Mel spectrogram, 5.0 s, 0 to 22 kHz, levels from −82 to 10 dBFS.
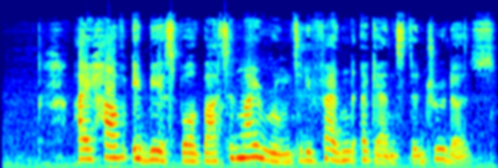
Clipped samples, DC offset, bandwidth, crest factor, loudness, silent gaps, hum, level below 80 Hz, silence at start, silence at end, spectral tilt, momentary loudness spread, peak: under 0.1%; under 0.1%; 16 kHz; 12 dB; -12 LUFS; none; 60 Hz at -40 dBFS; -44 dBFS; 0.45 s; 0.05 s; -3.5 dB/octave; 10 LU; 0 dBFS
